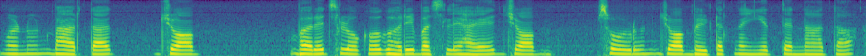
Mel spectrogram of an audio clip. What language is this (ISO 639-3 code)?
mar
